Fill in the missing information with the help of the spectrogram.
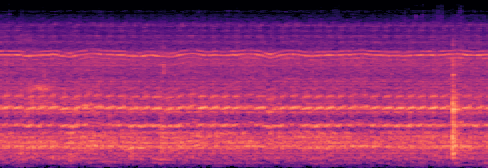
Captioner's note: mixer continues whirring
